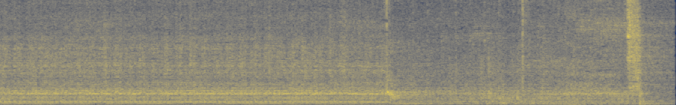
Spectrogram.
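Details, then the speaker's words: Fully rebuilt Bridgeport belt-drive milling machine spindle in low range, both motor speeds: smooth steady hum with even tones, no knocks or grinding, easing off as the spindle slows; normal running. "it's just as quiet in low and low gear and the both speeds on the motor"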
